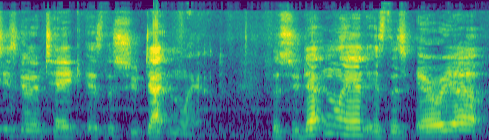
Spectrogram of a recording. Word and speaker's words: Sudetenland: Germany after the Treaty of Versailles so that is spelled s u D DT en and the land such a letdown Sudetenland all right so he basically he's gonna meet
